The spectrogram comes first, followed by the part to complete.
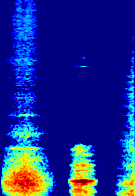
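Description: Editing sound effects over a video transition: a whoosh, a short pitched pop a little past one second in, then a second whoosh near the end.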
